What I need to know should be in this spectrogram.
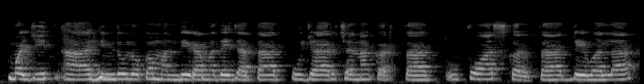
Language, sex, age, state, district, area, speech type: Marathi, female, 60+, Maharashtra, Nagpur, urban, spontaneous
